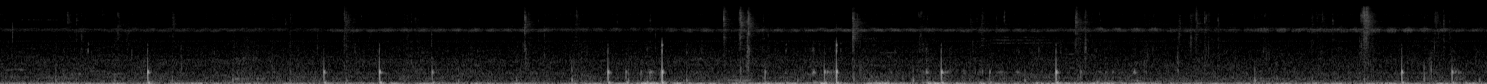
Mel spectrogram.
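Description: Insects keeping up a steady, high, finely pulsing trill, with a hiker's footsteps on the trail at a walking pace; the footfalls are the loudest sounds.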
